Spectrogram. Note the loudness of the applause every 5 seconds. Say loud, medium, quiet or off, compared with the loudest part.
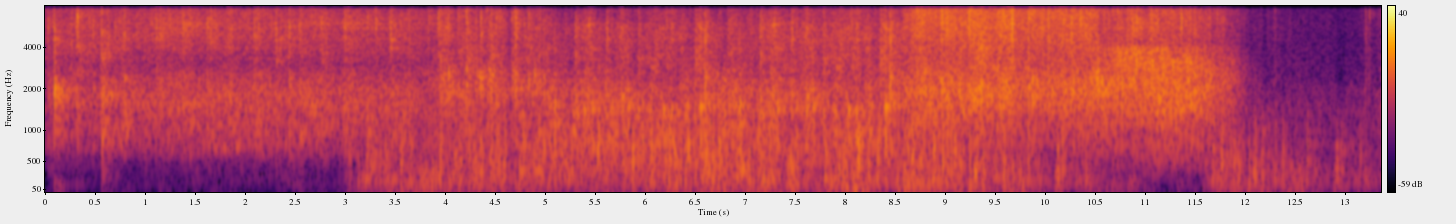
medium, loud, loud.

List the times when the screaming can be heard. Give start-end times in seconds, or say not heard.
not heard.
